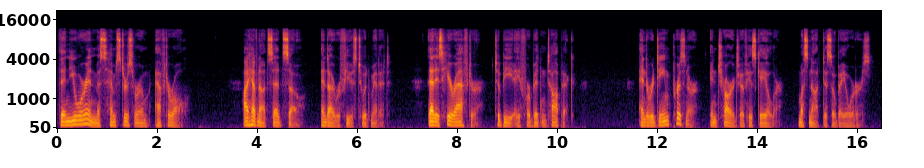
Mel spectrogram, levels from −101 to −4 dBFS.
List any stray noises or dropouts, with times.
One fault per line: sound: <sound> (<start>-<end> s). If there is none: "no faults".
no faults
